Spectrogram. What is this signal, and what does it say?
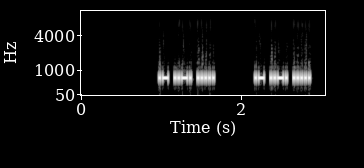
Morse code, heard as a keyed tone, about 47 wpm, 700 Hz. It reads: AF5 AF5
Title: USA Call Sign Prefixes - Repeated 2x - 50wpm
